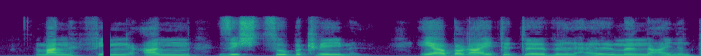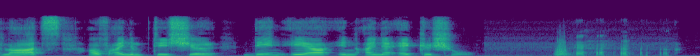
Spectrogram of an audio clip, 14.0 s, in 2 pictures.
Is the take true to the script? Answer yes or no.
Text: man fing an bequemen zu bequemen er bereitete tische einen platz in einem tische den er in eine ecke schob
no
